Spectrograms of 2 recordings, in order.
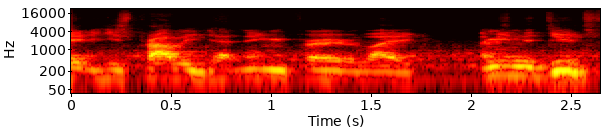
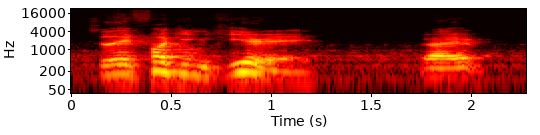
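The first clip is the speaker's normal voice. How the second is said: ordinary talk, nothing marked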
